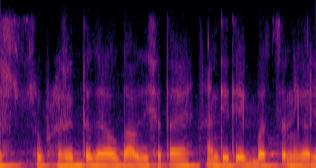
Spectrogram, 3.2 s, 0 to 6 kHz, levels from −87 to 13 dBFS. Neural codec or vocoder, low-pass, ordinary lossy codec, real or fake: none; 5.4 kHz; Opus, 24 kbps; real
